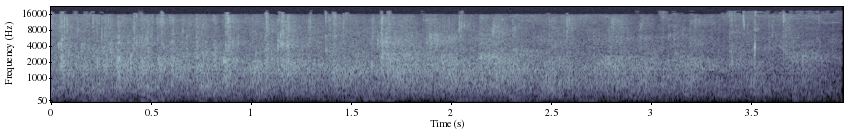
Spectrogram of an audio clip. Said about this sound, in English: Thank you. I'm going to keep commenting on this, but thank you very much. Another round of applause for our folks, and thank you back there. Thank you.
